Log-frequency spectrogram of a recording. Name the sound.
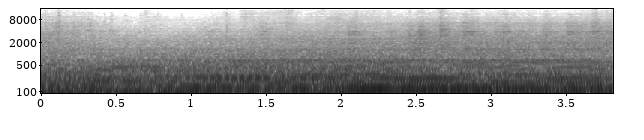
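bus engine rumbling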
